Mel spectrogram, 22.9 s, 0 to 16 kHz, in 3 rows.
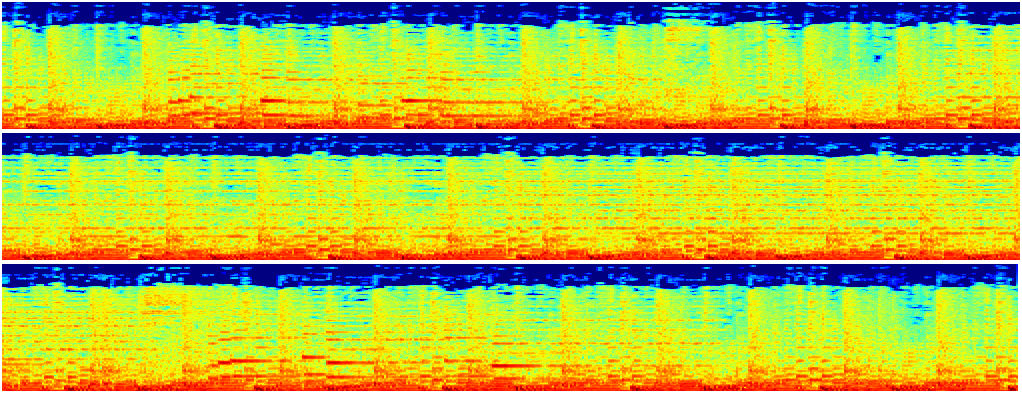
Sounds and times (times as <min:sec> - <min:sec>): Soundtrack music: 0:00.0 - 0:22.8
Video game music: 0:00.0 - 0:22.8.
